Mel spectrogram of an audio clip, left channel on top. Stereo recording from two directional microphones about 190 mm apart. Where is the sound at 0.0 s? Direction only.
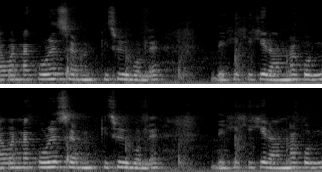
Centre (ahead or behind).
